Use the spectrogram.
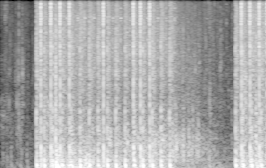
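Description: Rifle fire in Call of Duty WWII, a slow-firing gun in multiplayer. Loud, close shots come in a steady rhythm of sharp cracks, break off briefly, then resume.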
